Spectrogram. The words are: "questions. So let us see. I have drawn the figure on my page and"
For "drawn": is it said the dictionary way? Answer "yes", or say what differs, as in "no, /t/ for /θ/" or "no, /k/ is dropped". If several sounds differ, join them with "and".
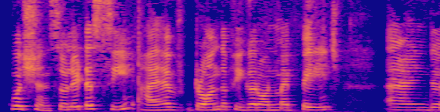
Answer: yes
